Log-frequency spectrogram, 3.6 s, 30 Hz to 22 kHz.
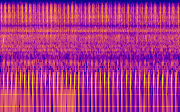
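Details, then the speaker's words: Kohler K181 single-cylinder, carburetor adjustment: thumping about ten beats a second turns uneven and sags as the mixture screw is backed out past the stable point; lean mixture stumble, too far out. "i'm going back out where i started and you can hear it slowing down already so that's too far"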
